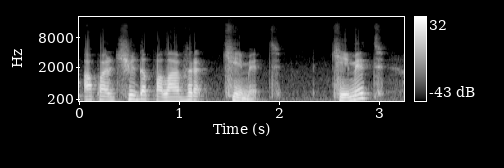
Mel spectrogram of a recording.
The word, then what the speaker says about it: Kemet: Kemet, ou na pronúncia reconstruída do egípcio antigo, Kumat, era o nome dado pelos próprios egípcios à sua terra.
